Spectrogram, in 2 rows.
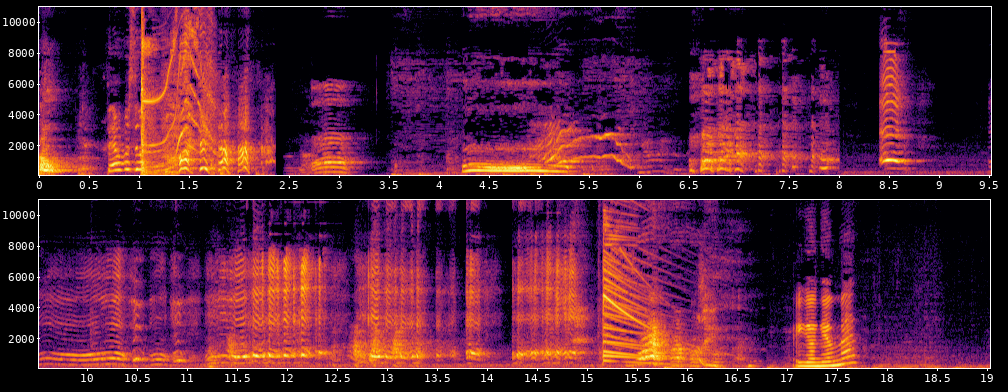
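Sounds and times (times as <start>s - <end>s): small child laughing: 9.8s - 16.4s.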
